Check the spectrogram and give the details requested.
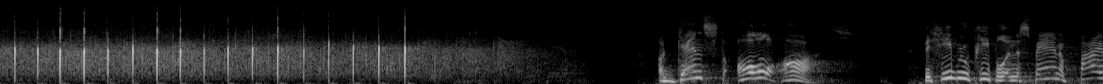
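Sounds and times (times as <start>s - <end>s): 
audience applause: 0.0s - 5.9s
speech: 6.6s - 8.5s, 9.2s - 11.0s.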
